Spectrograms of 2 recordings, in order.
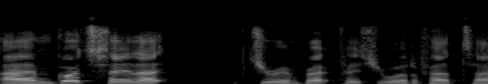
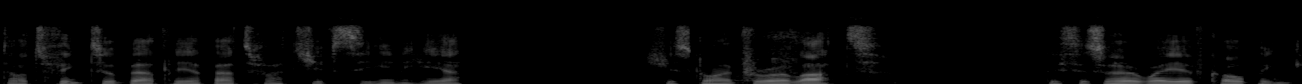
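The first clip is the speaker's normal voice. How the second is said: timid, very quiet, shy, soft-spoken, a bit rough; 4 semitones lower, 10 dB quieter than usual. Game master voicing an unseen, familiar voice speaking to a departing character, soft-spoken, shy, slightly rough. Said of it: "of soft spoken, a little bit shy, a little bit rough to the voice".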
